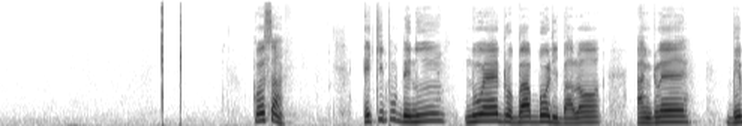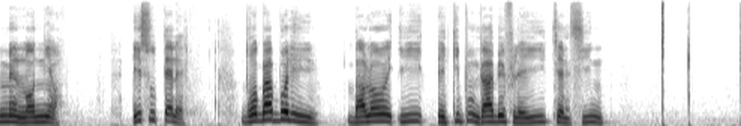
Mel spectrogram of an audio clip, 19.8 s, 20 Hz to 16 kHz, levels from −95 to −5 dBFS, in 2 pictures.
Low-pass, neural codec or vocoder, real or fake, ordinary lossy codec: 14.4 kHz; codec, 44.1 kHz, 3.4 kbps, Pupu-Codec; fake; none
